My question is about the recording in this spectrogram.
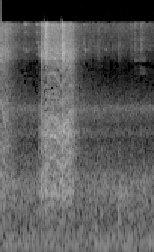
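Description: A cordless drill gives one short mechanical burst, about half a second long, starting about half a second in, with low handling noise the rest of the time.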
